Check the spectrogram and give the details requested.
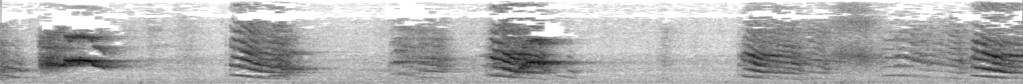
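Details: Young African grey parrot chick, hand-fed, producing repeated grating squawks that fall in pitch, some doubled, roughly every second, with a constant low hum in the background.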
